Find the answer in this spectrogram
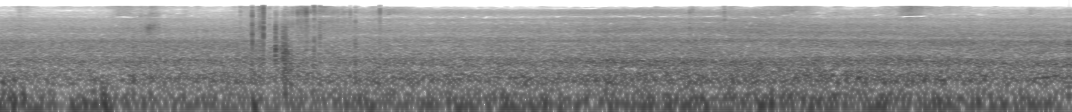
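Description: Ocean surf breaking and washing over a rocky shore, a steady rushing noise, with wind rumbling on the microphone.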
